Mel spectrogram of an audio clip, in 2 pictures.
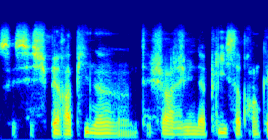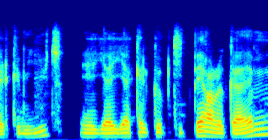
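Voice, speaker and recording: A man's unremarkable speaking voice, fairly low-pitched and fairly quick, with ordinary pitch variation and a dry, close sound with no echo. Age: 30s. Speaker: board game hobbyist. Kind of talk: casual chat.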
